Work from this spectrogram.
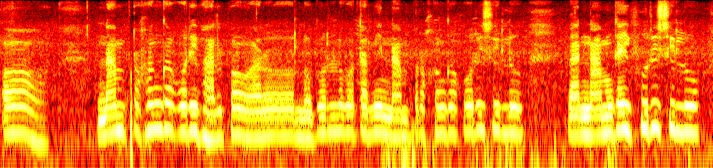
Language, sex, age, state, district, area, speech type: Assamese, female, 60+, Assam, Nalbari, rural, spontaneous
